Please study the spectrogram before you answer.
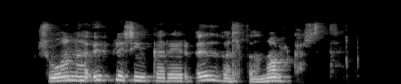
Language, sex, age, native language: Icelandic, male, 20-29, Icelandic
